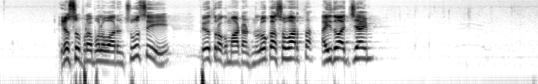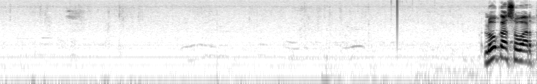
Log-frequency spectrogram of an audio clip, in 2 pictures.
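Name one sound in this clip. A young man recites with feeling into a microphone over a loudspeaker.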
